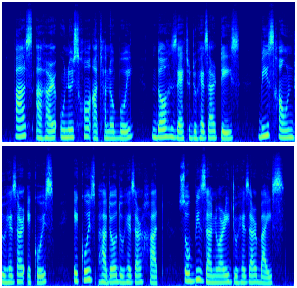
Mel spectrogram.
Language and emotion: Assamese, neutral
